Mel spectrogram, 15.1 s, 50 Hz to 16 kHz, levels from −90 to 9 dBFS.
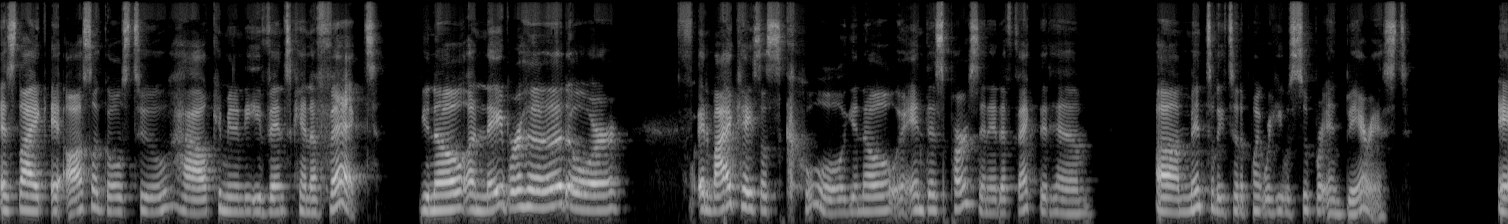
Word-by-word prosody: it's 200 0 +2
like, 205 -2 +6
it - - +1
also 235 +4 +2
goes 195 -3 -3
to 195 +3 -6
how 190 -8 +1
community 195 0 -6
events 190 0 -2
can 190 -1 -5
affect, 185 +5 +2 0.4
you 205 -1 -3
know, 215 +3 +6
a 220 - +3
neighborhood 250 +5 +4
or 215 -2 +2 0.7
f - - -19
in 215 - +1
my 205 +6 +6
case, 245 -5 0
a 210 - -5
school, 200 -2 -4
you 195 +1 -9
know, 200 +1 -3
and 210 +2 -4
this 215 0 +1
person, 225 -2 -4
it 180 0 -7
affected 195 +2 -5
him, 170 -2 -9 0.6
uh, 195 -1 +5
mentally 220 +1 -4
to 200 +1 -5
the 190 - -8
point 195 0 -9
where 185 - -7
he 195 +2 -11
was 185 -1 -2
super 210 -1 -5
embarrassed. 175 - -5 0.9
Eh 190 - +4
200 Hz, 165 wpm, -25 LUFS, 190-225 Hz, 0.9 s, like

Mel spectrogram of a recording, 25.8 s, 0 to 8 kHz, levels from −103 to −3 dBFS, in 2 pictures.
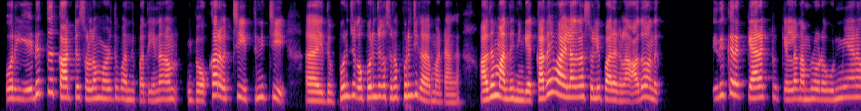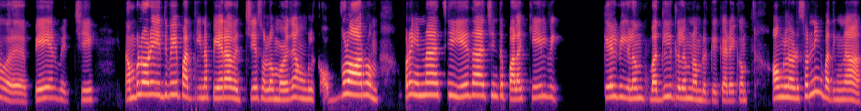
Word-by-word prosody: ஒரு 240 -1 -2 0.2
எடுத்துக்காட்டு 280 -3 +1
சொல்லும்பொழுது 235 0 -4
வந்து 215 -1 -7
பாத்தீங்கன்னா 195 +2 -7 0.4
இப்ப 200 0 -11
உக்கார 305 +11 +3
வச்சு 240 +4 -7 0.2
திணிச்சி 255 -1 -6 0.4
அ - - +3 0.2
இது 190 +1 -9 0.2
புரிஞ்சுக்கோ 280 -1 -1
புரிஞ்சுக்கோ 275 +1 0
சொன்னா 255 +1 -4
புரிஞ்சுக்க 295 -6 -1 0.2
மாட்டாங்க. 165 -2 -8 0.4
அதுமாரி 245 -1 +5
நீங்க 200 -1 -1
கதை 240 +9 +6
வாயிலாகச் 275 -2 +5
சொல்லிப் 245 0 -4
பாருங்களேன். 200 -4 +1
அதுவும் 265 +6 -1
அந்த 205 -4 -7 0.9
இருக்கிற 310 +3 +1 0.2
கேரக்டர்க்கெல்லாம் 245 -3 +1
நம்மளோட 220 0 -6
உண்மையான 260 +4 -6
ஒரு 190 -3 0 0.3
பெயர் 245 +2 +1
வச்சு, 210 +2 -10 0.6
நம்மளோட 325 +6 +5
இதுவே 310 +2 0
பாத்தீங்கன்னா 255 -1 -1
பெயரா 250 +1 +5
வச்சே 235 +2 -5
சொல்லும்பொழுது 225 +1 -1
அவங்களுக்கு 225 -2 -7
அவ்ளோ 300 - +6
ஆர்வம். 310 -7 +1 0.3
அப்புறம் 315 +2 0
என்னாச்சு, 315 0 +3 0.2
ஏதாச்சுன்னுட்டு 295 -1 +1
பல 225 - +4 0.2
கேள்வி. 270 0 -5 0.8
கேள்விகளும் 255 -3 -1 0.2
பதில்களும் 245 +1 -2
நம்மளுக்கு 195 -3 -7
கிடைக்கும். 195 +1 -5 0.4
அவங்களோட 255 -1 +2
சொன்னீங்க 355 +5 -2
பாத்தீங்கன்னா, 220 -2 -1
250 Hz, 120 wpm, -24 LUFS, 220-280 Hz, 0.9 s, கதை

